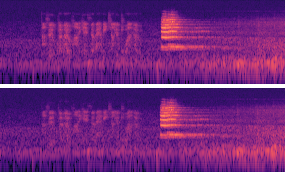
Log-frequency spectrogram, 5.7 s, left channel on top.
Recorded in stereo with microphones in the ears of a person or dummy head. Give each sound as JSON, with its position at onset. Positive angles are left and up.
{"t": 0.8, "sound": "whispering", "side_deg": 35, "distance_m": 0.8}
